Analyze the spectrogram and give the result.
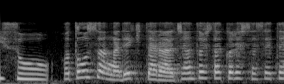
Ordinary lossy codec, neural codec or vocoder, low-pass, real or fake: none; none; 7.2 kHz; real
